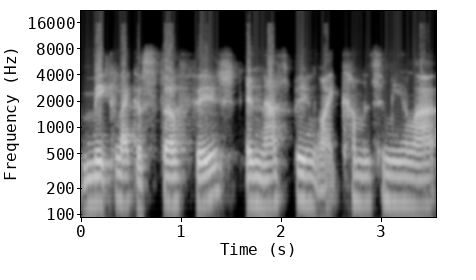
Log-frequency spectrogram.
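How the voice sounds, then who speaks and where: Her voice is soft-spoken, and this woman's pitch sits very deep and low. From US Northeast (New York, Harlem). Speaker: live streamer. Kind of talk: casual live stream chat. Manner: soft-spoken, talking low.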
